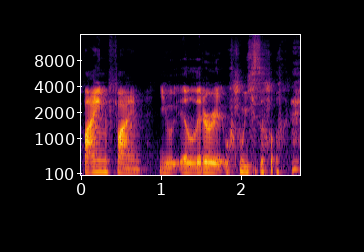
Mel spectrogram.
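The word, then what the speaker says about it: FIFINE: with several times their their brand name is pronounced fine fine but it's spelled fi fine and in the first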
